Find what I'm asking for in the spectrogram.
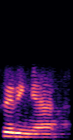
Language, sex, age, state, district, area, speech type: Tamil, female, 30-45, Tamil Nadu, Salem, urban, conversation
